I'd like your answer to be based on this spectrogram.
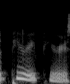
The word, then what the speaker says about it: piri piri: What is a piri piri sauce? Did I even pronounce that correctly? – You did. – Okay. – You did. – What? – One of very few that say it right.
